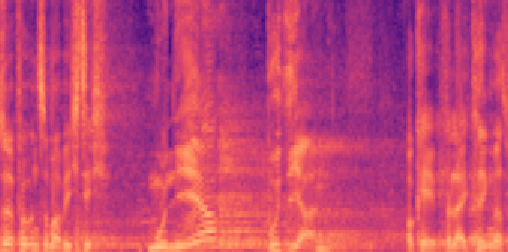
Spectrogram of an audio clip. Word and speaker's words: Mounir Bouziane: Munir, wir wollen natürlich auch wissen, wie wird der Name genau ausgesprochen? Das ist ja für uns immer wichtig. Munir Bouzian.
